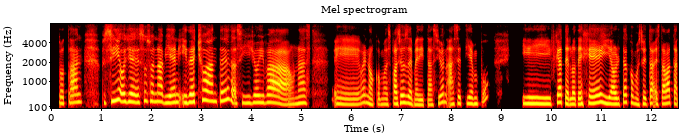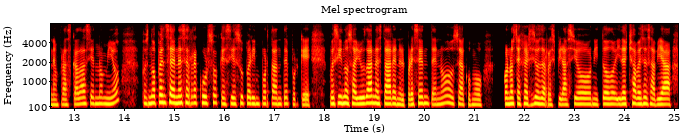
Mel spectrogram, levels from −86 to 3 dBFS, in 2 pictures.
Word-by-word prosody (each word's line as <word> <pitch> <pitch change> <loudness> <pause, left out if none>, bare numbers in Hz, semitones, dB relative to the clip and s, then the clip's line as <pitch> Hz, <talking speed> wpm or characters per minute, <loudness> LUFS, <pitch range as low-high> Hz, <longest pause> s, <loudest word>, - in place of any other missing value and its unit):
Total. 245 +5 -1 0.4
Pues 240 -3 -7
sí, 310 +5 +4
oye, 280 -2 +4
eso 285 +5 -3
suena 290 -1 +1
bien. 245 +2 +2
Y 245 -1 0
de 265 +2 +6
hecho, 340 +5 +1
antes 310 +2 +2
así 235 -5 -2
yo 250 +2 +1
iba 245 -6 +3
a - - -1
unas, 225 +3 -2 0.4
eh, 190 -2 -3
bueno, 220 -6 -2
como 190 0 -6
espacios 210 +6 +1
de 225 -3 +2
meditación 175 +7 -3
hace 200 +2 -1
tiempo 215 - -4 0.6
y 215 -2 +2
fíjate, 255 0 +2
lo 195 0 +2
dejé 225 +6 +3
y 225 -4 +2
ahorita 200 +6 +1
como 245 -6 -4
estoy 200 +2 -2
ta 230 +4 -1
estaba 210 +3 +1
tan 195 -5 -3
enfrascada 185 +3 -3
así 215 +1 -4
en 210 -1 -3
lo 215 0 -2
mío, 210 +9 -2 0.4
pues, 220 -1 -4
no 235 +1 +3
pensé 255 0 +4
en 230 0 +3
ese 245 +1 +2
recurso 235 +1 -2
que 210 -3 -3
sí 205 +4 -3
es 205 - -2
superimportante 210 -1 -2
porque, 180 -3 -5 0.3
pues, 210 -1 0
sí, 235 +1 +2
nos 225 -1 +2
ayudan 220 +2 +4
a - - +3
estar 210 0 +2
en 200 -2 0
el 175 -2 -2
presente, 195 +1 -1
¿no? 225 +5 -3
O 215 - -3
sea, 195 -2 -2
como 180 0 -6 0.4
con 205 0 +2
los 210 0 +2
ejercicios 205 0 0
de 200 - +2
respiración 195 +2 -2
y 185 - -5
todo. 200 +1 0
Y 190 0 0
de 200 - +3
hecho, 215 +3 -2
a - - +3
veces 205 0 0
había 190 0 +2
215 Hz, 185 wpm, -21 LUFS, 195-240 Hz, 0.6 s, de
